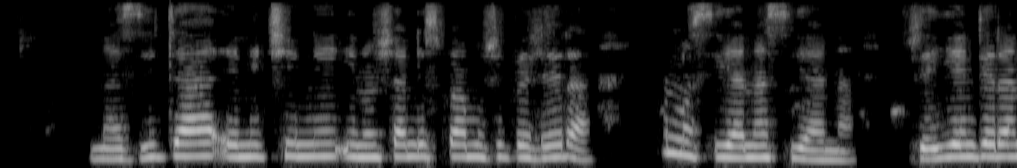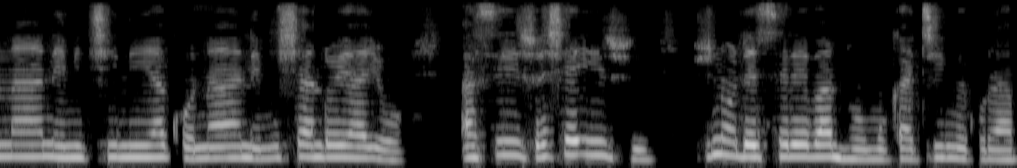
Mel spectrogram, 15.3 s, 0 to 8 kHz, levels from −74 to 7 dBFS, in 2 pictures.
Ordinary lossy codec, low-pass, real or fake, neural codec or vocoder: AAC, 32 kbps; 7.2 kHz; real; none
